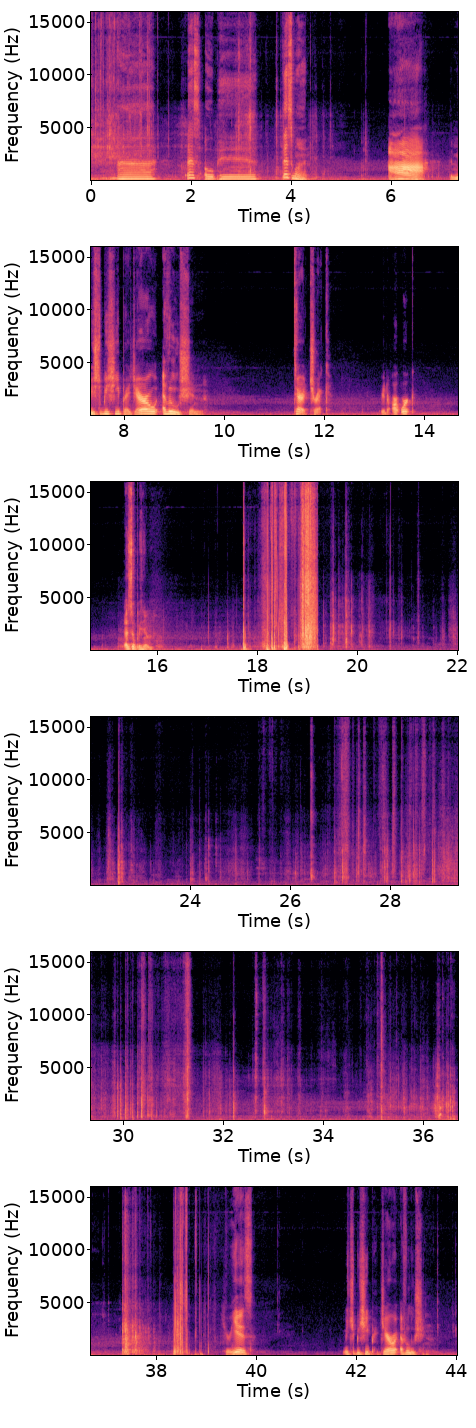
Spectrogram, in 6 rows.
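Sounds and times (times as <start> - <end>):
packaging crinkling and rustling: 0.0 - 4.9, 17.8 - 39.2
packaging tearing: 18.0 - 20.9, 26.0 - 36.8.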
